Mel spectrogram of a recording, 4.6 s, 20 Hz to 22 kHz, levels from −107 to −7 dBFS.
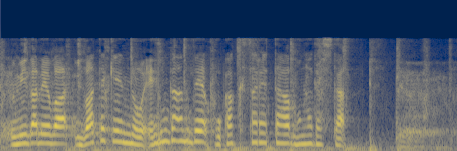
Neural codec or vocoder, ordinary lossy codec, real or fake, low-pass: codec, 16 kHz, 8 kbps, FunCodec, trained on LibriTTS, 25 frames a second; none; fake; none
